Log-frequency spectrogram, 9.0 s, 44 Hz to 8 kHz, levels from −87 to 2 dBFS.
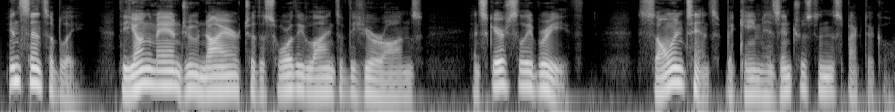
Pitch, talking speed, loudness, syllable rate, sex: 105 Hz, 160 wpm, -19 LUFS, 5.7 syllables/s, male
